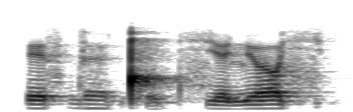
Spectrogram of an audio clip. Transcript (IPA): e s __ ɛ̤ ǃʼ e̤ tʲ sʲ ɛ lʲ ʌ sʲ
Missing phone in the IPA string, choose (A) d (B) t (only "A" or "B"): A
